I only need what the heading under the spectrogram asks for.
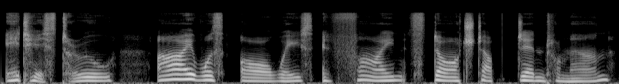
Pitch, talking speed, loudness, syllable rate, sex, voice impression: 175 Hz, 105 wpm, -18 LUFS, 2.9 syllables/s, female, feminine, slightly old, slightly muffled, calm, slightly unique, kind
